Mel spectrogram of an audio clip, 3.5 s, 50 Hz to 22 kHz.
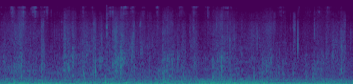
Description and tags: Walking on a gravel path in tennis shoes, in a loop
Sound Devices 722
Shure SM-57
